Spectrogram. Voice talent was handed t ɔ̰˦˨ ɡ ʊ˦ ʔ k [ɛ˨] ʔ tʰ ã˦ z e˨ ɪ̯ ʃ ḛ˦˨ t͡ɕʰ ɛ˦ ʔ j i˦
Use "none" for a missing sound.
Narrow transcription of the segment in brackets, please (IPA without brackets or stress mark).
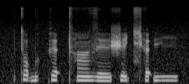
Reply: ɛ˦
